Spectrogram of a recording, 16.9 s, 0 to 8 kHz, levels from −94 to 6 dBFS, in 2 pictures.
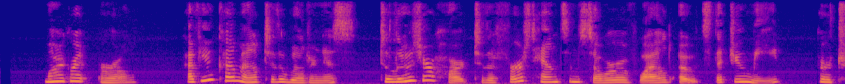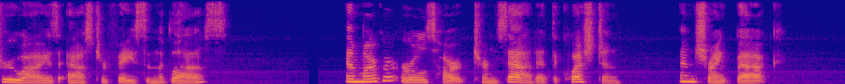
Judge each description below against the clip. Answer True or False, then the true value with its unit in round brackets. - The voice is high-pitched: True (220 Hz)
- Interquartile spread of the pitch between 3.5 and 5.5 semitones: True (5.1 semitones)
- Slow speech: False (160 wpm)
